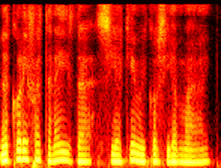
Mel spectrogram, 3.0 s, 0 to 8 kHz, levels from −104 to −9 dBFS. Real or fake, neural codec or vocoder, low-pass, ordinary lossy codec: fake; codec, 16 kHz, 1.1 kbps, Voila-Tokenizer; none; none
